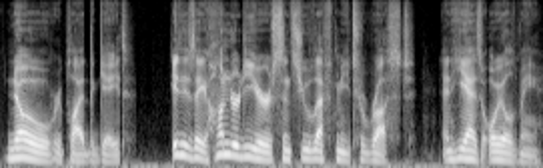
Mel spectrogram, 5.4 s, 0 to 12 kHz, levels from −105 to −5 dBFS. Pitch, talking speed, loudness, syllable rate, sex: 125 Hz, 220 wpm, -19 LUFS, 5.1 syllables/s, male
